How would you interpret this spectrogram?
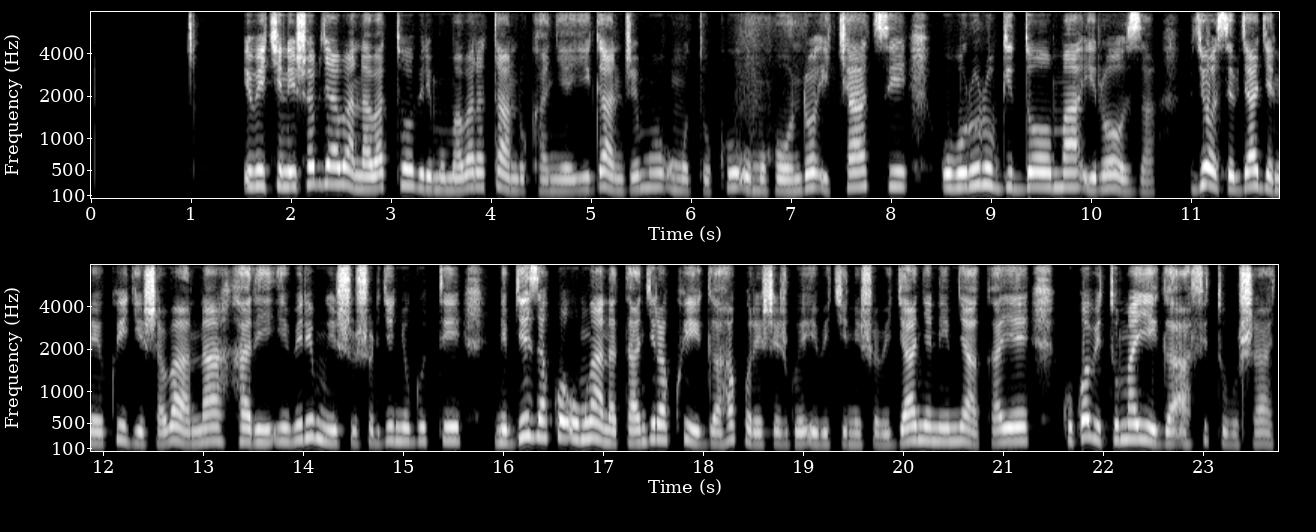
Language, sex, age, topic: Kinyarwanda, female, 25-35, education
